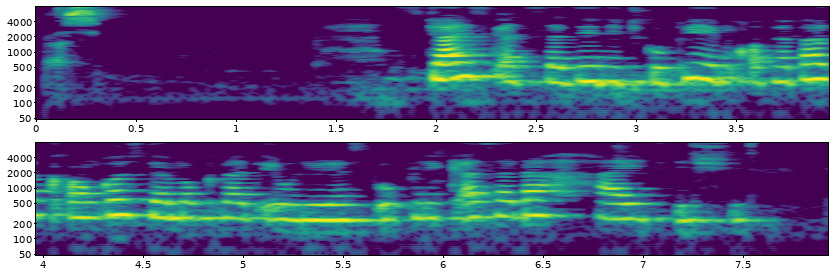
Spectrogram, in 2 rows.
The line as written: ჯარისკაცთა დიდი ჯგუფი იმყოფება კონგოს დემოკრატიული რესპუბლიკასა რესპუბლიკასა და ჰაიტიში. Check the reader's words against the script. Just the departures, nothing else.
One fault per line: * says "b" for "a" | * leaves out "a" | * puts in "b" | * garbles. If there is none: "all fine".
* leaves out "რესპუბლიკასა"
